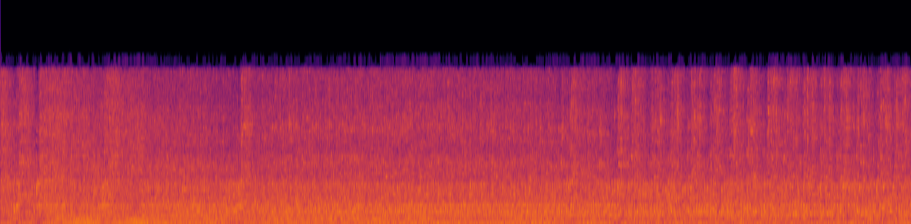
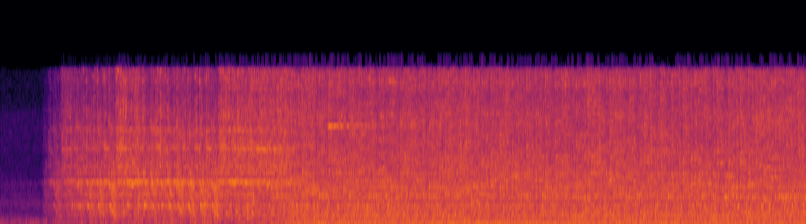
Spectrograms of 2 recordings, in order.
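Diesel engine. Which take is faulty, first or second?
second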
